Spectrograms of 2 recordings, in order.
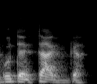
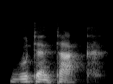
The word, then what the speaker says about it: Guten Tag: Guten Tag is not Guten Tag, no, Guten Tag, like a K.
